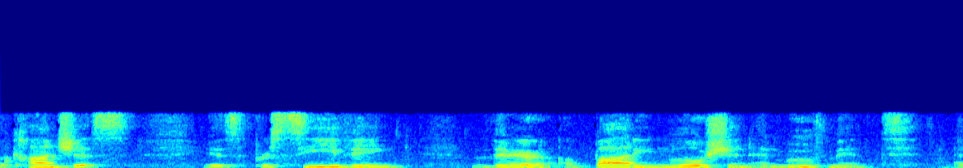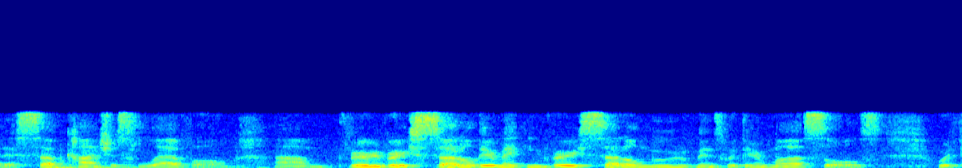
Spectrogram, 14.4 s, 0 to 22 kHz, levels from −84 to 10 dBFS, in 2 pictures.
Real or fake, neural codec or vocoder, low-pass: real; none; 7.2 kHz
